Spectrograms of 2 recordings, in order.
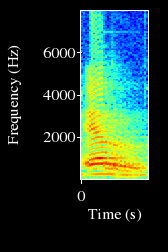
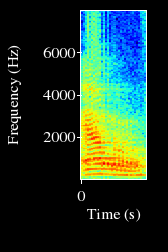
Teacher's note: pada fonem R ini ujung lidah menyentuh gusi. Jadi kita posisikan tetap lidah anak ke atas dengan cara mencontohkan bunyinya R.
